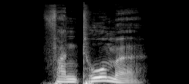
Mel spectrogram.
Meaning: nominative/accusative/genitive plural of Phantom
- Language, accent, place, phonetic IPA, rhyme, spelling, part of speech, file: German, Germany, Berlin, [fanˈtoːmə], -oːmə, Phantome, noun, De-Phantome.ogg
